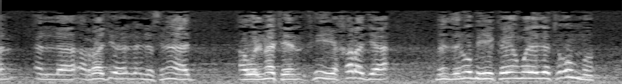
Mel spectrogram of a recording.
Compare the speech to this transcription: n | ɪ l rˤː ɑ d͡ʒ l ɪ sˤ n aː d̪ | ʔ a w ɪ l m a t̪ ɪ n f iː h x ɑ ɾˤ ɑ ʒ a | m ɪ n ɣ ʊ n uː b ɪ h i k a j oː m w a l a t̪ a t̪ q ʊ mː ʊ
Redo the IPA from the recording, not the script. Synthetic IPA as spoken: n | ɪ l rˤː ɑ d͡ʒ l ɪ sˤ n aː d̪ | ʔ a w ɪ l m a t̪ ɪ n f iː h x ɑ ɾˤ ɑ d͡ʒ a | m ɪ n ð ʊ n uː b ɪ h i k a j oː m w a l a d̪ a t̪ ʔ ʊ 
